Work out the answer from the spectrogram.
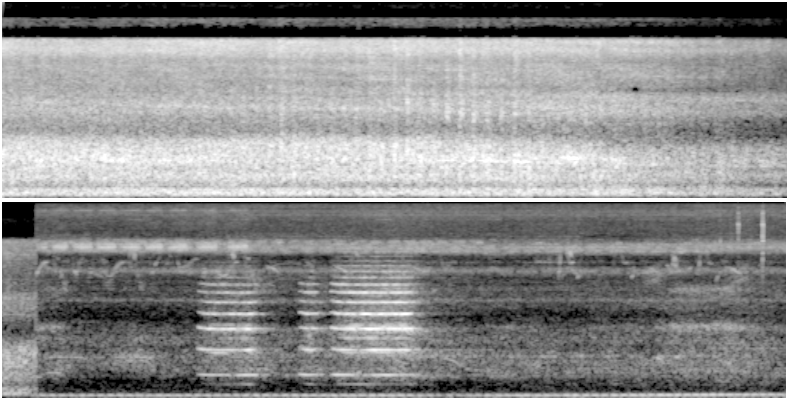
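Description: An EMU local train running past on electrified track, a loud steady rumble of wheels on rail that fades away. After a cut, a distant locomotive's horn gives a short series of blasts over a low steady hum.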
